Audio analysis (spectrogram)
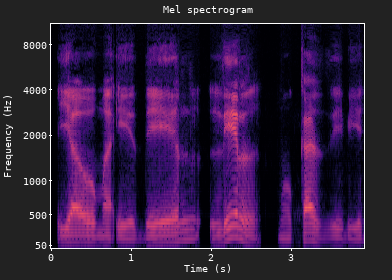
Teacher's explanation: idilnya tanwin ketemu lam. Jadi lamnya jadi double, jadi tiga.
